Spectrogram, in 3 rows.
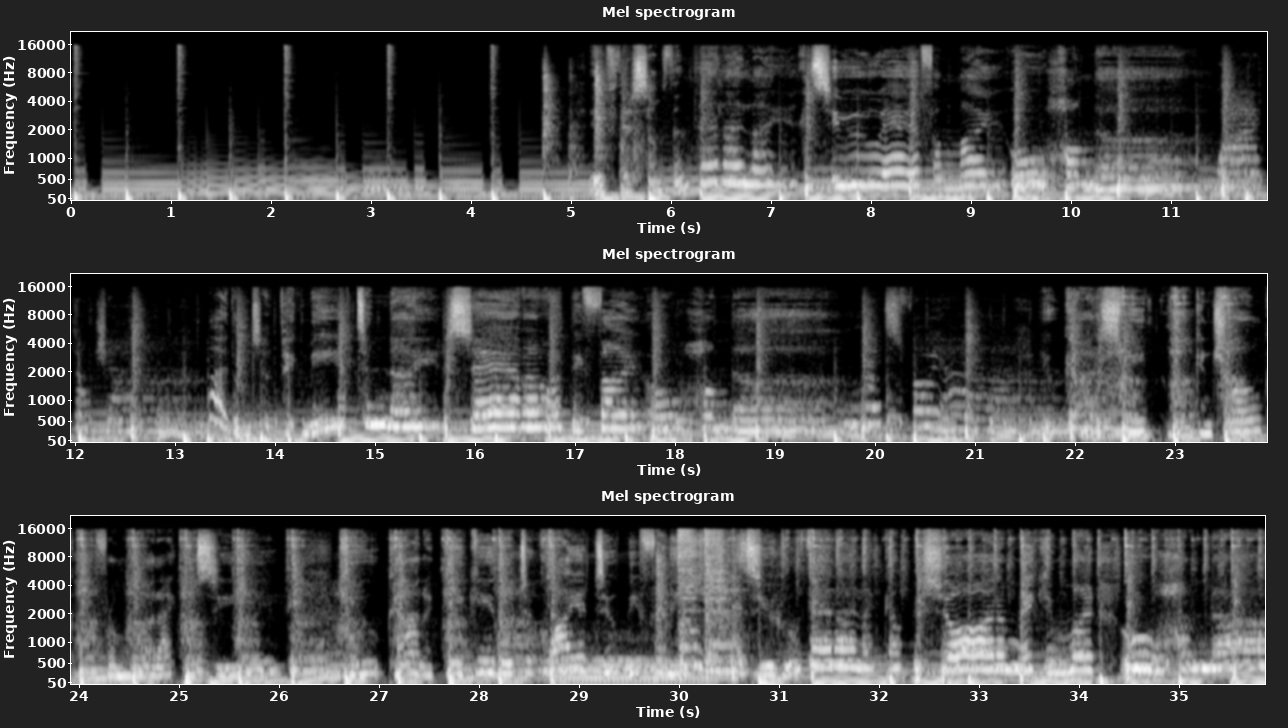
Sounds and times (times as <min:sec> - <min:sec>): Music: 0:00.0 - 0:35.8.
